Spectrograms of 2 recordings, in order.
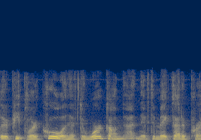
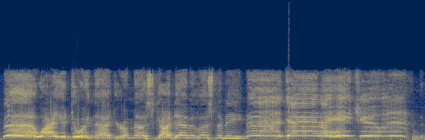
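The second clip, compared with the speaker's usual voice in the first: high, shouting hysterical yell rising to a shriek; mock screaming fight; 4 dB louder than usual. Parent and child screaming at each other. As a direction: scream it like a meltdown.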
